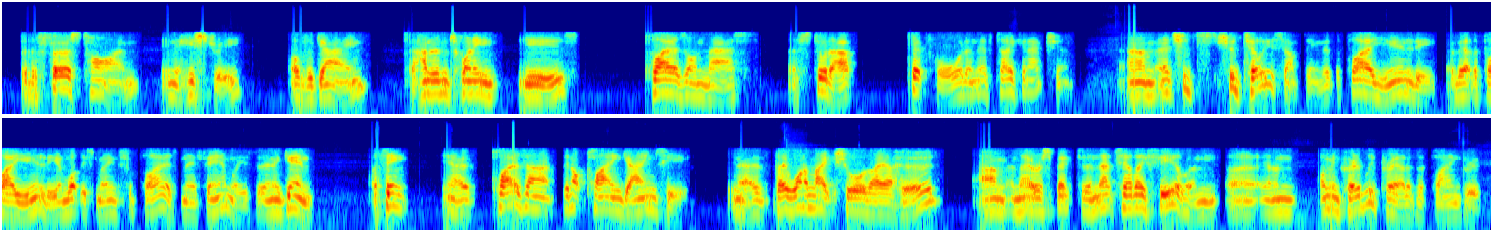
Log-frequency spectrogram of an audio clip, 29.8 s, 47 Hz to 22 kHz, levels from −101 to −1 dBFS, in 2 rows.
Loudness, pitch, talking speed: -27 LUFS, 235 Hz, 185 wpm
